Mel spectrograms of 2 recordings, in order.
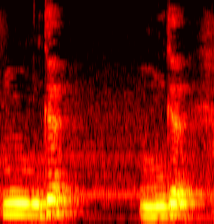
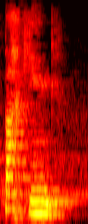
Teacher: En fait, c'est pas ING, il faut faire attention, c'est pas ING, c'est NG. C'est une vélaire nasale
